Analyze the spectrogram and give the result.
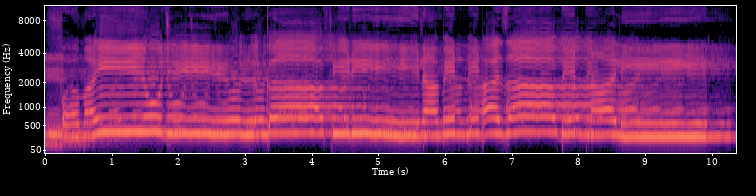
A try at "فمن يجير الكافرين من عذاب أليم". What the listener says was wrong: من عذاب, दाल जो है तो जा की तरह महसूस हुआ। फमन युजीरुल काफिरीन मिन अज़ाबिन अलीम।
